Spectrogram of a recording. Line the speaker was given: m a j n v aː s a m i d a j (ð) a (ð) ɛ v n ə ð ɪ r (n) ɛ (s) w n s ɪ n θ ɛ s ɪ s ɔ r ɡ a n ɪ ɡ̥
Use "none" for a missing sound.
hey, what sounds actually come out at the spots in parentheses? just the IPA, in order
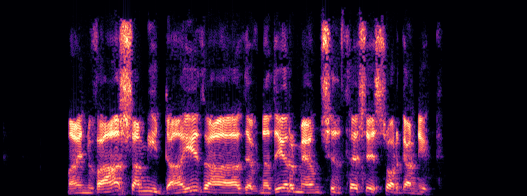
ð, ð, m, none

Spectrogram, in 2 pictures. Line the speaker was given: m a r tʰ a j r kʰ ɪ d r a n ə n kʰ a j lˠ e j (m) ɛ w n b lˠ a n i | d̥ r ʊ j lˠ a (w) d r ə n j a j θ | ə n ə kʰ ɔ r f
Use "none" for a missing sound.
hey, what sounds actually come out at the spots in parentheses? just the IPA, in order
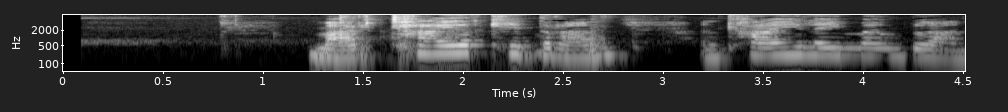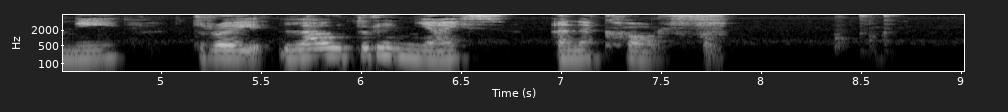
m, w

